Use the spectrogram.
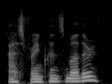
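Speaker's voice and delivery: usual speaking voice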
